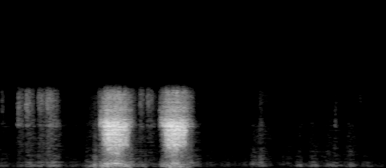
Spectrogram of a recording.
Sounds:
Sniff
